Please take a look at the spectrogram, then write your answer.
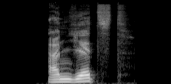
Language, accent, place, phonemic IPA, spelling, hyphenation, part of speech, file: German, Germany, Berlin, /anˈjɛt͡st/, anjetzt, an‧jetzt, adverb, De-anjetzt.ogg
- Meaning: now, at present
